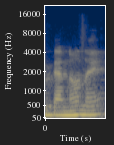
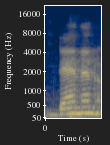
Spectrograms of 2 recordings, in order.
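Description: First: The name is pronounced the Spanish way. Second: The name is pronounced the English way.

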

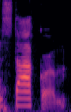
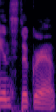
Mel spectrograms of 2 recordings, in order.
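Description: First: The word is said with a French accent. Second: The word is said with an American accent. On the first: "I've heard a French person say Instagram" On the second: "because that's how us Americans say it"

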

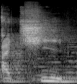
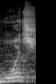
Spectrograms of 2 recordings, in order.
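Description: First: The stress is on the second syllable. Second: The stress is on the first syllable. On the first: The speaker calls it right. "у них «очи»" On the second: The speaker calls it wrong. "У них не «очи»"

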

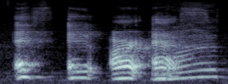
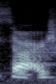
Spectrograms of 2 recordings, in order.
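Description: First: The acronym is spelled out letter by letter. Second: The acronym is said as a single word. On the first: "She said S-A-R-S" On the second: "She wouldn't say SARS"

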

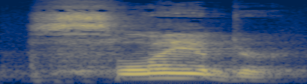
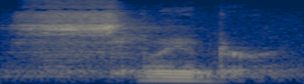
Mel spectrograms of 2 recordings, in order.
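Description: First: The word is said much more loudly. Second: The word is said at normal volume.

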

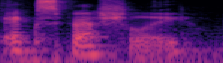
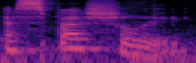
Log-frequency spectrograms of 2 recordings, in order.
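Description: First: The word begins with an 'ex' sound. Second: The word begins with an 'es' sound. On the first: The speaker calls it wrong. "Like E-X?" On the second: The speaker calls it right. "just say especially"

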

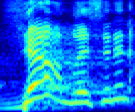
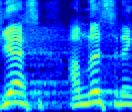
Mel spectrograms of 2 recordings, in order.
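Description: First: It sounds impatient and exasperated. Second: It sounds respectful and fully attentive.

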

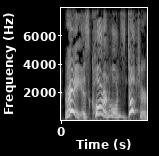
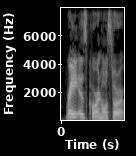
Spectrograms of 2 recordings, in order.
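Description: First: It is said in a put-on Hoha's voice. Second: It is said in the speaker's own voice.

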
